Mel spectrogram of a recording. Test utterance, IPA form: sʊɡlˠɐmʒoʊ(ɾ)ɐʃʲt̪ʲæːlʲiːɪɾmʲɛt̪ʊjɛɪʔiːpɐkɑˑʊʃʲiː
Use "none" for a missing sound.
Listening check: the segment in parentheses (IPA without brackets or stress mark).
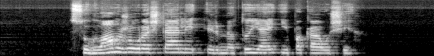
ɾ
